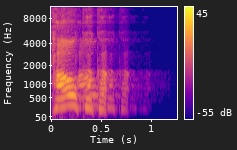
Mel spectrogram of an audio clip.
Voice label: System Voice; BBCP; Bullet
